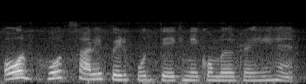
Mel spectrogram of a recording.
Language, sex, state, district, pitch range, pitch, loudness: Hindi, female, Haryana, Rohtak, 190-250 Hz, 200 Hz, -19 LUFS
